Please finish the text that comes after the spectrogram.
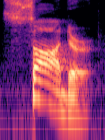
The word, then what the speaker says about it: solder: Here in America, we pronounce it solder, okay? One of the many differences between people who live in different parts of the world.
